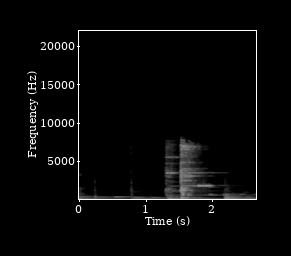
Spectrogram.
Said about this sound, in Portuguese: Vê só esse barulho. Yeah, são as minhas taças.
